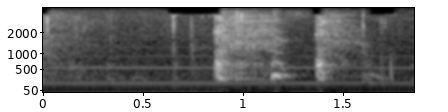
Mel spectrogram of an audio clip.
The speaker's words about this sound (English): I cough.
